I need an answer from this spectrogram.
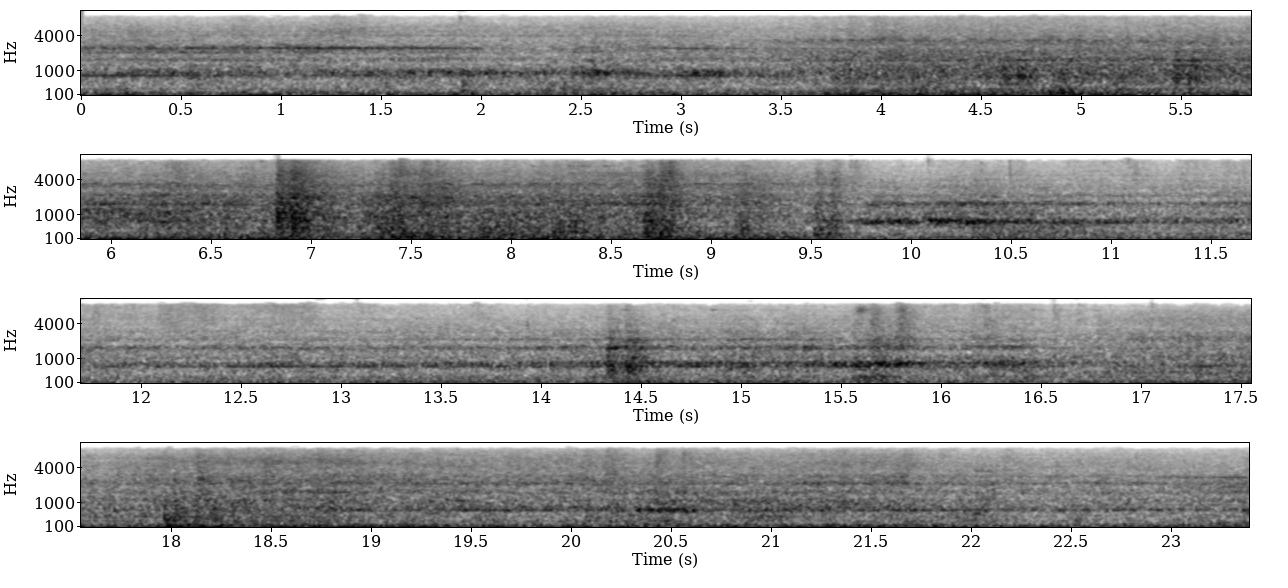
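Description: Hankyu electric commuter train running at speed, heard from inside the passenger car: a steady low rumble of wheels on rails with a few sharp clacks over rail joints midway.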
